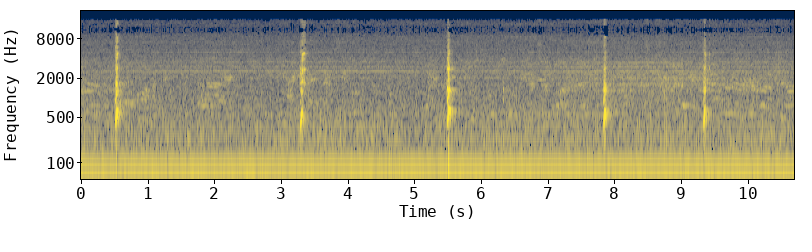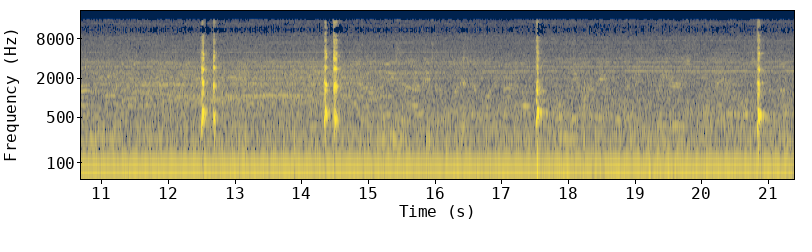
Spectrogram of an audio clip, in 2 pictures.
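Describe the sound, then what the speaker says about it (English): A person's strong, persistent hiccups, roughly a dozen sharp isolated catches spaced a second or few apart over steady low background noise, with no talking. "This has got to be the strongest case of hiccups I've had in a long time."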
